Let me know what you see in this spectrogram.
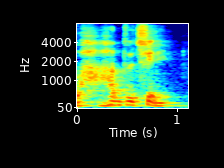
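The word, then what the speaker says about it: cantuccini: han tuccini hunted cine the people from tuscany according to their dialect they don't um pronounce the c as c by s h so honducini they are really nice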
